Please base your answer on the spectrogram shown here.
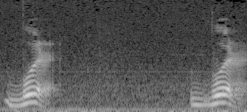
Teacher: Berarti langsung disambung bu ke ain. Bu'. Jangan baca bu', berarti panjang bunyinya nanti.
